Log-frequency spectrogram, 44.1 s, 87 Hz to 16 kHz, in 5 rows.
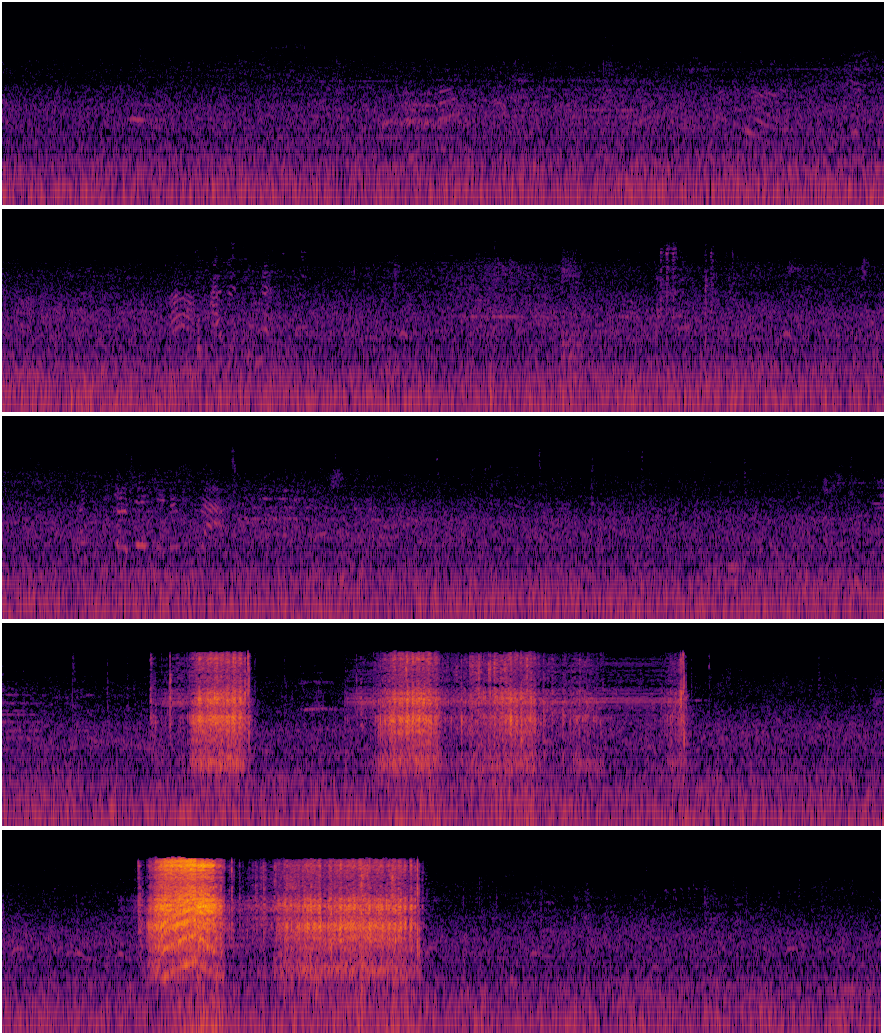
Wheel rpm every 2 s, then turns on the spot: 0, 0, 0, 0, 0, 0, 0, 0, 0, 0, 0, 0, 0, 0, 10, 10, 0, 0, 30, 20, 0, 0.
28-32 36-40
